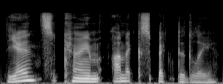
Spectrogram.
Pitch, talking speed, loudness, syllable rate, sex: 130 Hz, 110 wpm, -17 LUFS, 4.4 syllables/s, male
